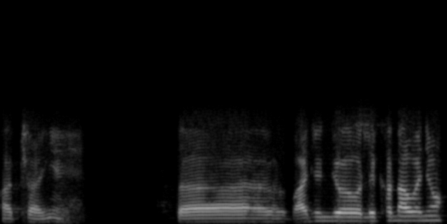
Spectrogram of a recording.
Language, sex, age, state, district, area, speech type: Sindhi, male, 60+, Gujarat, Junagadh, rural, conversation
